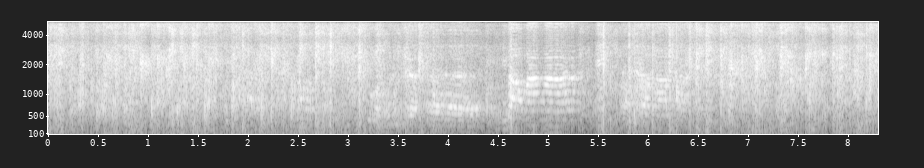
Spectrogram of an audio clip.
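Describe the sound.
A room full of people claps steadily for several seconds, a dense crackling applause that holds fairly even, with a few voices briefly audible through it midway.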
